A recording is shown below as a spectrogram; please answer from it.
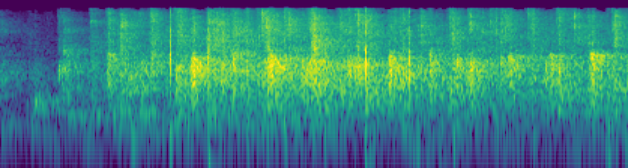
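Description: Audience applauding, many hands clapping at once; it starts about half a second in and swells over the next second.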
